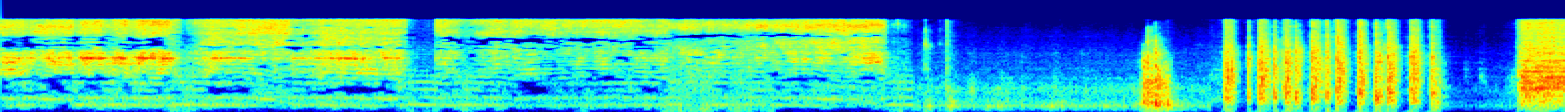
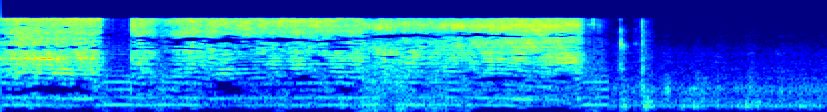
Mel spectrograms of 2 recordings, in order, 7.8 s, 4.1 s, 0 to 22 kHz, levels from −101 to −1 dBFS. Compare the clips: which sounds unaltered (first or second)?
second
